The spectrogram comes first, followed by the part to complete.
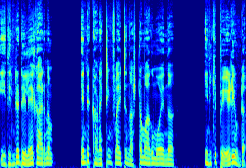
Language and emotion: Malayalam, fearful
